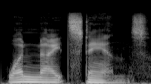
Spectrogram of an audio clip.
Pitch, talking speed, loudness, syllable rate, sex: 100 Hz, 120 wpm, -19 LUFS, 3.0 syllables/s, male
